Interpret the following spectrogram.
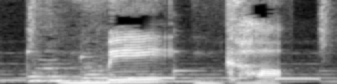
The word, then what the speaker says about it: Megha: - Megha. Megha Subrahmanyam. Miss Megha... It's not Mega.. Me..Gha stress on Gha.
